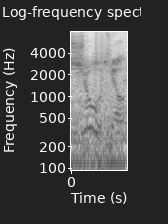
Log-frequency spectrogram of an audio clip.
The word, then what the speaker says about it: Schuylkill: I pronounce it Schuylkill.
